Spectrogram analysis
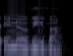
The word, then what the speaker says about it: Innoviva: past five years for innoviva 133 to 336. check mark there is it in novi i can't pronounce this stuff you know it's innoviva innoviva you thanks bro um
